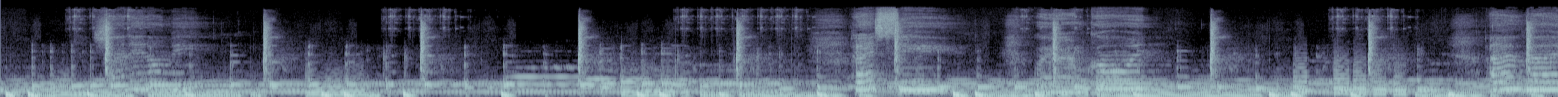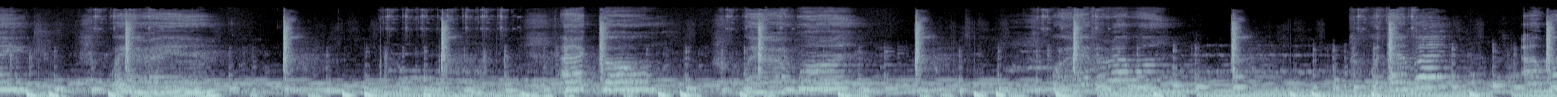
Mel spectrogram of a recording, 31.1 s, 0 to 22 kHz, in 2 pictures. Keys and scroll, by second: 1.7 ctrl+g, 2.1 space, 7.8 Down, 7.9 Down, 8.1 Down, 8.8 ctrl+-.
